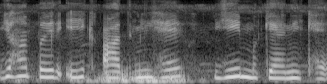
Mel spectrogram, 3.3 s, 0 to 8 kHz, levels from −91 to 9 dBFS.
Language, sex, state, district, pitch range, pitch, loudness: Hindi, female, Himachal Pradesh, Shimla, 230-275 Hz, 255 Hz, -14 LUFS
